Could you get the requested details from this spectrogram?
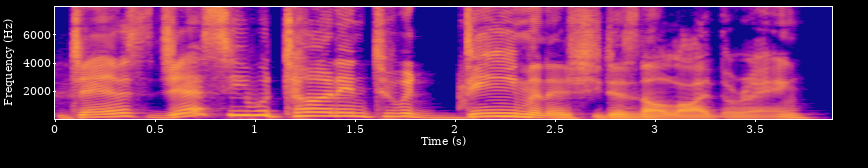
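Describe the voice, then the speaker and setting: A man in his mid-twenties, co-hosting a podcast in casual chat. He is playful and teasing and breaks into excited outbursts. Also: a little high, normal speed, no echo, clean studio sound. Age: 20s. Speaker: podcast co-host.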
